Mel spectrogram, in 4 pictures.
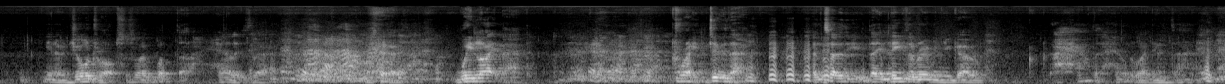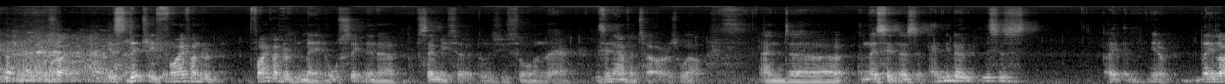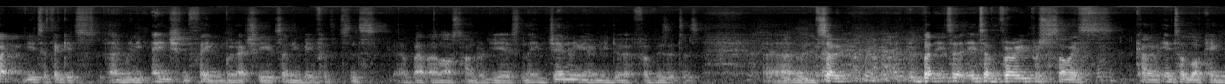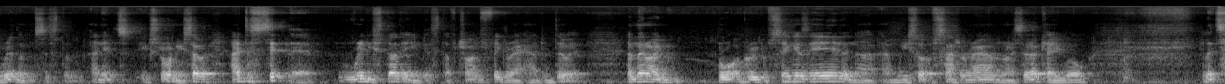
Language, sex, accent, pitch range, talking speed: English, male, British, 95-120 Hz, 195 wpm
